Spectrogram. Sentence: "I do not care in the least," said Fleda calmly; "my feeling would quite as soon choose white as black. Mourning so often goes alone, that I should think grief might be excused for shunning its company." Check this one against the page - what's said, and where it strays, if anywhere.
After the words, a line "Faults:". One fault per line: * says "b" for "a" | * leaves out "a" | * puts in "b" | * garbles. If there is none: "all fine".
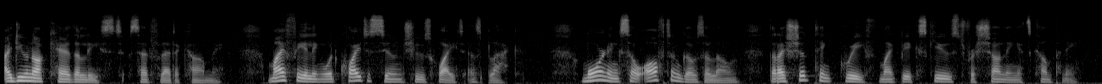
"I do not care the least," said Fleda calmly; "my feeling would quite as soon choose white as black. Mourning so often goes alone, that I should think grief might be excused for shunning its company."
Faults:
* leaves out "in"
